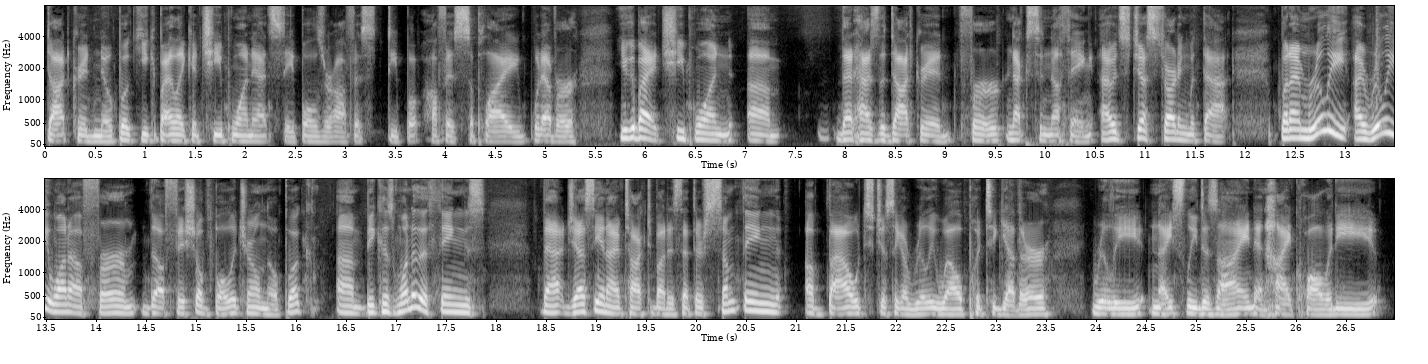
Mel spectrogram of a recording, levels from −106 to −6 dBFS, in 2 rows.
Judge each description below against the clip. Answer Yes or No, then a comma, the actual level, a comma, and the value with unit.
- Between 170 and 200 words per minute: Yes, average, 185 wpm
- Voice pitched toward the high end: No, low, 130 Hz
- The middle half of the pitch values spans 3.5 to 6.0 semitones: Yes, average, 4.3 semitones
